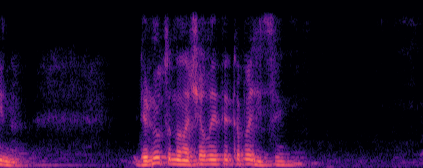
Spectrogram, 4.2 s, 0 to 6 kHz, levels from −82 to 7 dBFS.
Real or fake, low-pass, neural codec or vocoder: fake; 5.4 kHz; codec, 24 kHz, 6 kbps, HILCodec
